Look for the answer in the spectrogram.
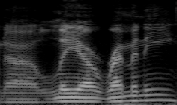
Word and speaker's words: Leah Remini: And Leah Remini, is that how you say her name? – Yes.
